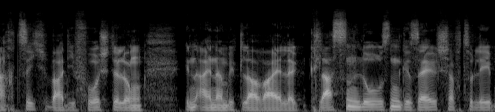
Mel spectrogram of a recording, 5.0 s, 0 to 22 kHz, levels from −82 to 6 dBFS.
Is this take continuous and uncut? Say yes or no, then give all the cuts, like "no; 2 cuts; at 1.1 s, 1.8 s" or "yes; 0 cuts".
yes; 0 cuts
